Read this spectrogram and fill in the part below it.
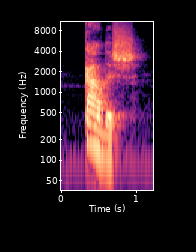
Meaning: plural of kade
- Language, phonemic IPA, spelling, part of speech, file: Dutch, /ˈkadəs/, kades, noun, Nl-kades.ogg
